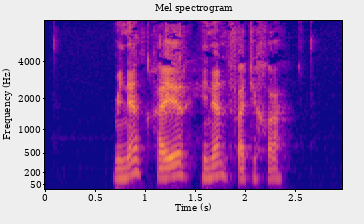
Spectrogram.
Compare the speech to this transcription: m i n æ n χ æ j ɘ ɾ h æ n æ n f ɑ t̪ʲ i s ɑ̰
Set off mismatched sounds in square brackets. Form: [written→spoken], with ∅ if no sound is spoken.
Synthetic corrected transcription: m i n æ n χ æ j ɘ ɾ h [æ→i] n æ n f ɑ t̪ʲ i [s→χ] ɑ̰

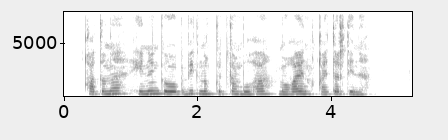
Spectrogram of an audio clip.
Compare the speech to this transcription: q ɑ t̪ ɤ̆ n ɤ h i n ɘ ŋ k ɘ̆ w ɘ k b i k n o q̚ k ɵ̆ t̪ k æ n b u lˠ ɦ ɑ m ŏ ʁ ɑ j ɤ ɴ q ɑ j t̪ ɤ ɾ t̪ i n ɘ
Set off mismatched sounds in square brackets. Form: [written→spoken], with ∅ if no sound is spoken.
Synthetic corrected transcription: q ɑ t̪ ɤ̆ n ɤ h i n ɘ ŋ k ɘ̆ w ɘ k b i k n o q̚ k ɵ̆ t̪ k æ n b u lˠ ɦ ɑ m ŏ ʁ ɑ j ɤ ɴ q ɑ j t̪ ɤ ɾ t̪ i n ɘ

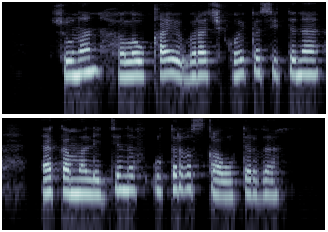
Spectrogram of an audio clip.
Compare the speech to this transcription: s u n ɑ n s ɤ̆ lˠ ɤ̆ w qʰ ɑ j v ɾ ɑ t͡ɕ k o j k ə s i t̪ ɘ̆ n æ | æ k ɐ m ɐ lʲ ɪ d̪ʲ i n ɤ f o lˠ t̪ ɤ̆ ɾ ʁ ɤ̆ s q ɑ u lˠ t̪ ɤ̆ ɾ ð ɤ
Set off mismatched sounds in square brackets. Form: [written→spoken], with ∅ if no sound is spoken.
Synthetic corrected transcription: [s→ʃ] u n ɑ n [s→h] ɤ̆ lˠ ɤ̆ w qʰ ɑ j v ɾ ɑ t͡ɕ k o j k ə s i t̪ ɘ̆ n æ | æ k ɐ m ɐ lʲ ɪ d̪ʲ i n [ɤ→o] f [o→u] lˠ t̪ ɤ̆ ɾ ʁ ɤ̆ s q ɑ u lˠ t̪ ɤ̆ ɾ ð ɤ

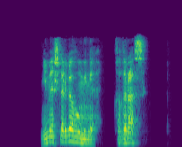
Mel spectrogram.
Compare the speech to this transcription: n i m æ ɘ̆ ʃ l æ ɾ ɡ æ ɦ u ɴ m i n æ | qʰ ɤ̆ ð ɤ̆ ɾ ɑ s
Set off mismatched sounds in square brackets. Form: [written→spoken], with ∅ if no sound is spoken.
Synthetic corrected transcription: n i m æ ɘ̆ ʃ l æ ɾ ɡ æ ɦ u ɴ m i [n→ŋ] æ | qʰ ɤ̆ ð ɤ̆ ɾ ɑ s

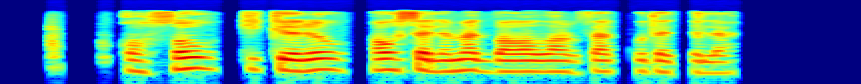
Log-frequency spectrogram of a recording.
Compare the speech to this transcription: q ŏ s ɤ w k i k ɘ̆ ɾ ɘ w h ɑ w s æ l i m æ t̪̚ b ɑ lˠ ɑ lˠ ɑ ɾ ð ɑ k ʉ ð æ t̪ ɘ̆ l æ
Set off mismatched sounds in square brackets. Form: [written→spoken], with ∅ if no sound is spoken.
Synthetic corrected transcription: q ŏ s ɤ w k i k ɘ̆ ɾ ɘ w h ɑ w s æ l [i→æ] m æ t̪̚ b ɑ lˠ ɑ lˠ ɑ ɾ ð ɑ k ʉ ð æ t̪ ɘ̆ l æ

